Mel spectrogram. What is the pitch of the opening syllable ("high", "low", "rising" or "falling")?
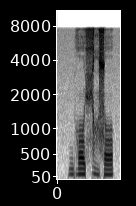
low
